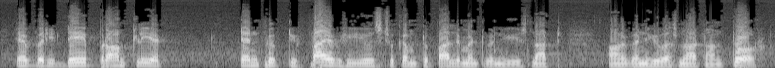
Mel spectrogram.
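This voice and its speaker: A man's fairly high voice holds a flat monotone at a moderate tempo while background noise is clearly heard. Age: 80s+. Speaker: retired senior civil servant. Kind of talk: speech at a meeting.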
